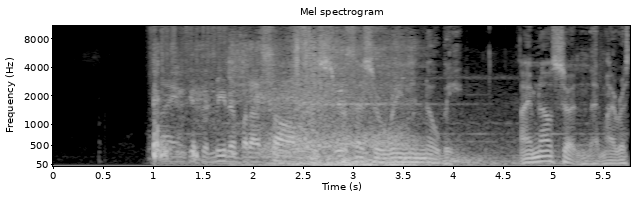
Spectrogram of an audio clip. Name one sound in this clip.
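Monsters growl and roar loudly.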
